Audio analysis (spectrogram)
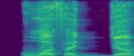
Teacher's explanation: ജ നാവിന്റെ മധ്യഭാഗം മേലെ അണ്ണാക്കിലാണ്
